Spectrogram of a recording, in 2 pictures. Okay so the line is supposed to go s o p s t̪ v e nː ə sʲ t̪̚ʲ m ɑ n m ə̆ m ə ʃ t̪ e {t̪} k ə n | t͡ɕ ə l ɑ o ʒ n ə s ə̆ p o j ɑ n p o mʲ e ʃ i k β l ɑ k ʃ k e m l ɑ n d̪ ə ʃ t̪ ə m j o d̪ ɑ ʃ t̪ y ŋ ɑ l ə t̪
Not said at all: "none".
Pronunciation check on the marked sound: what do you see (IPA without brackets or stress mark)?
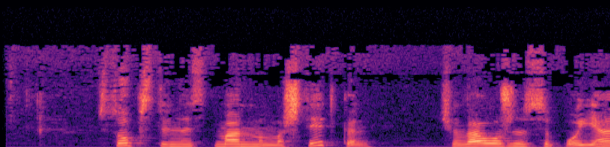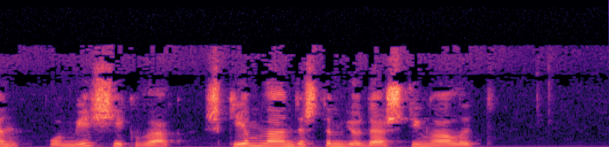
t̪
